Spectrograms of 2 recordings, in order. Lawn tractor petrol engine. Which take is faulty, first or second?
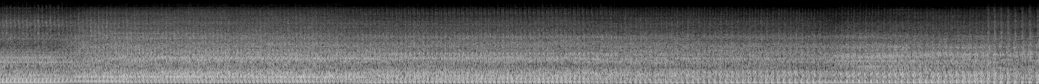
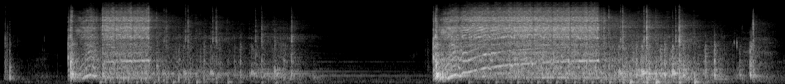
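second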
